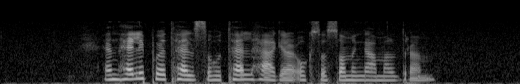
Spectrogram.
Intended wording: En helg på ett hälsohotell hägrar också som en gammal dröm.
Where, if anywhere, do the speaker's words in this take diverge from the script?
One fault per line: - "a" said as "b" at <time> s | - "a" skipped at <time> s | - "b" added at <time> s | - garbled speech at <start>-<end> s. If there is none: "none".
none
